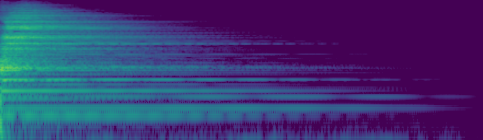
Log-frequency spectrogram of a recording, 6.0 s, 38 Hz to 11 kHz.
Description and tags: Cymbal recorded with Rode NT 5 Mics in the Studio. Editing with REAPER.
